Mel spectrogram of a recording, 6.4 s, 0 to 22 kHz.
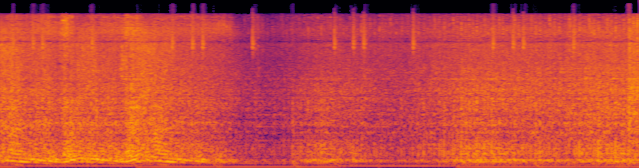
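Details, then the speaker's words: H23A-swapped Honda Accord with a morning-only no-start, after replacing the suspected ECT sensor: engine spins up and holds a steady, even running note with light rev changes, no stumble; runs fine. "new sensor she's running it sounds pretty good it's pretty darn good"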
